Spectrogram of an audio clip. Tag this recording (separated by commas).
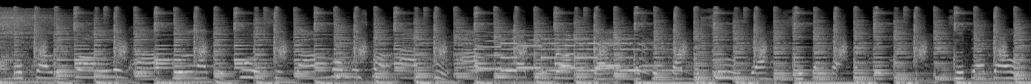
Music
